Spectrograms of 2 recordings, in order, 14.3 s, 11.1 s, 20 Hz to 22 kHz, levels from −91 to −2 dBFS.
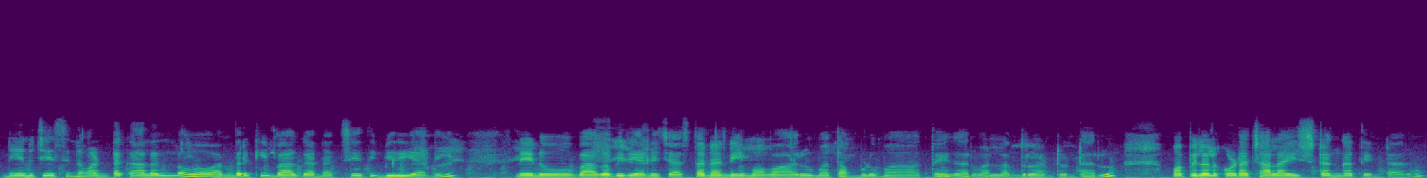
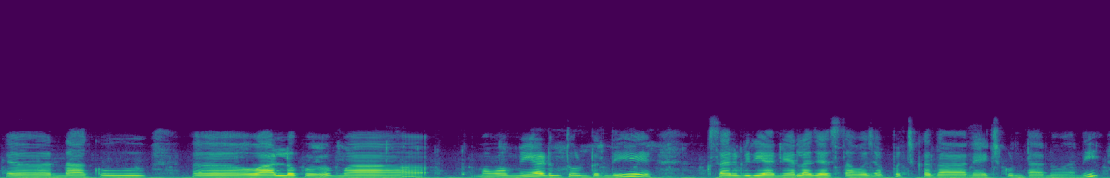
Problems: continuous background conversations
